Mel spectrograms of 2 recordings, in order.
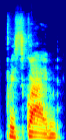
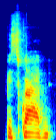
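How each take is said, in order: Both takes have the same delivery.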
